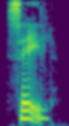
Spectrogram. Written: sal

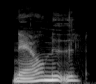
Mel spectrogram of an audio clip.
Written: nervemiddel

